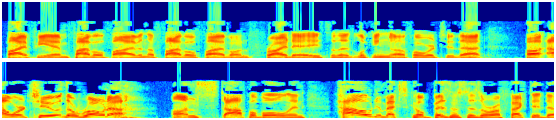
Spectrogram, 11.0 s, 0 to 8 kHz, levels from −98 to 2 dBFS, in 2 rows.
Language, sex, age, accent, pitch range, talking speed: English, male, 40-59, American, 95-130 Hz, 145 wpm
